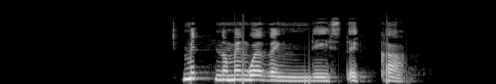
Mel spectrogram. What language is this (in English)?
Teutila Cuicatec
